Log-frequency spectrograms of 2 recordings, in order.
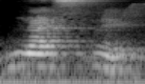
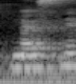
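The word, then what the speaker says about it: Nestlé: नेस्ले, नेस्ट ले लिखा जाता है, नेस्ले पढ़ा जाता है, इसमें टी साइलेंट है।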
